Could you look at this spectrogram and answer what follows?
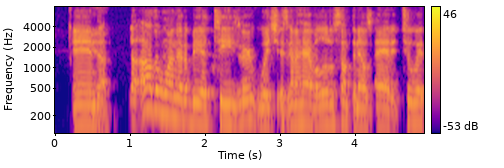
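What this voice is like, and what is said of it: Twangy accent. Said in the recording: “you make fun of my swang, my twang.”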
